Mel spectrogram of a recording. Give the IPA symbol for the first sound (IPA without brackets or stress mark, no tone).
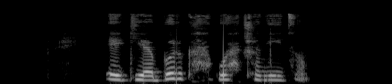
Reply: e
